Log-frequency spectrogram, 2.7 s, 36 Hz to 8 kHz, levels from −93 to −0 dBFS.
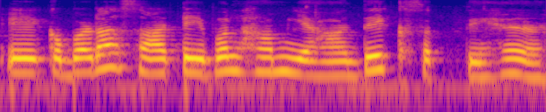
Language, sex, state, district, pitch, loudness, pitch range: Hindi, male, Himachal Pradesh, Shimla, 235 Hz, -15 LUFS, 225-250 Hz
